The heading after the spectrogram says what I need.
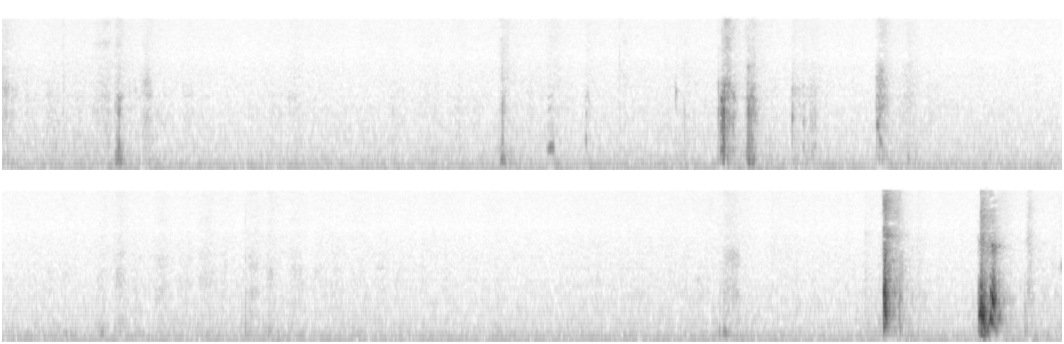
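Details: Infant during tummy time in a quiet room with small infant noises, then two sharp sneeze bursts close together near the end.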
